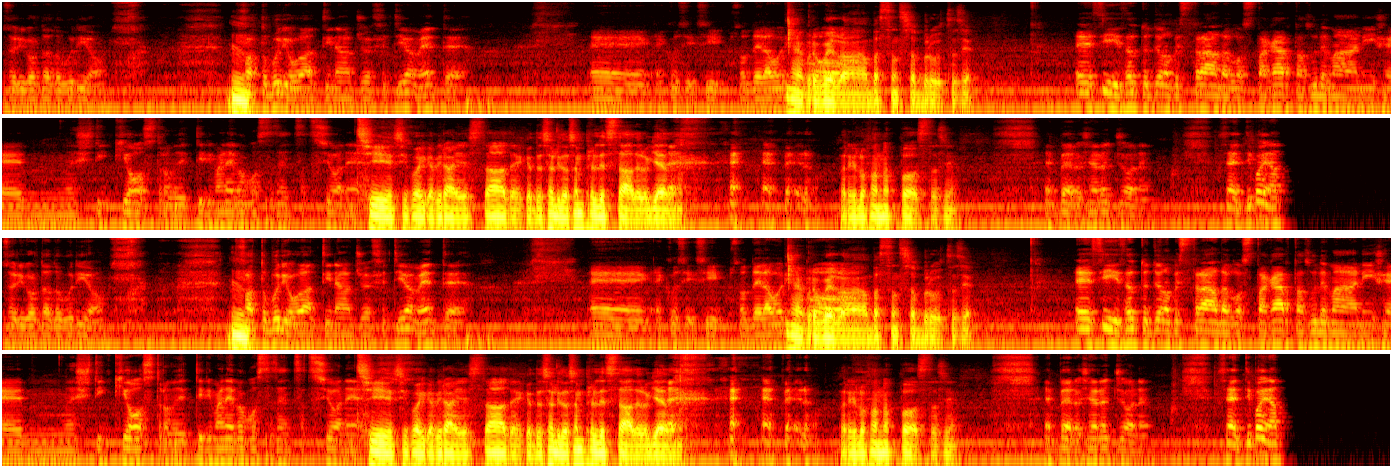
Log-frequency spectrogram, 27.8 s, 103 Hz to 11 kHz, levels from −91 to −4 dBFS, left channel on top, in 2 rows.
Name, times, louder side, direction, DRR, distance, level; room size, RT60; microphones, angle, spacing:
voice 1, 0.0-1.4 1.7-4.7 5.2-8.7 10.3-10.4 10.7-18.1 20.5-22.1 22.4-22.8 23.8-25.4 25.7-26.7, right 4 dB, 65° right, 1.0 m, -36 dB
voice 2, 7.8-9.7 17.4-20.7 22.3-23.1 23.3-23.4, right 1 dB, 5° right, 0.3 m, -23 dB
7.9 x 3.4 x 3.6 m
head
